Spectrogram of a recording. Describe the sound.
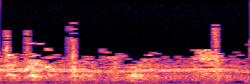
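Sled dogs resting on a Yukon trail give short yips and whimpers, several sharp high cries rising over a steady, muffled lower murmur.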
